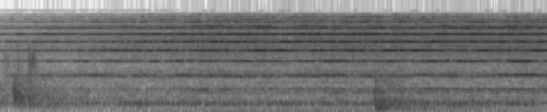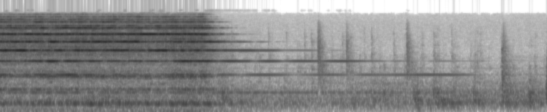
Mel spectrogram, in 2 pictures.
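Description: A loud, steady warning alarm with a low mechanical hum beneath it, sounding as a heavy steel hatch in a concrete pad swings open; it cuts off abruptly about seven and a half seconds in, followed by a few metallic clanks.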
